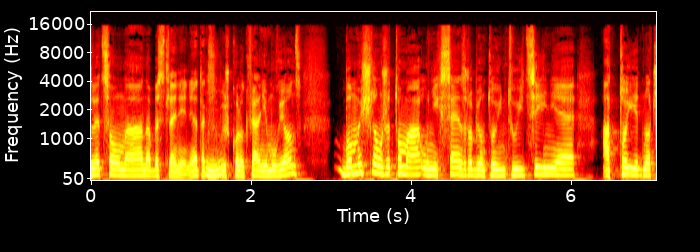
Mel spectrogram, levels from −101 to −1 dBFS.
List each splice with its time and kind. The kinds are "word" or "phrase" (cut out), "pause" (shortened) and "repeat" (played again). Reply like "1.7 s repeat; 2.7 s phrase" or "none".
none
